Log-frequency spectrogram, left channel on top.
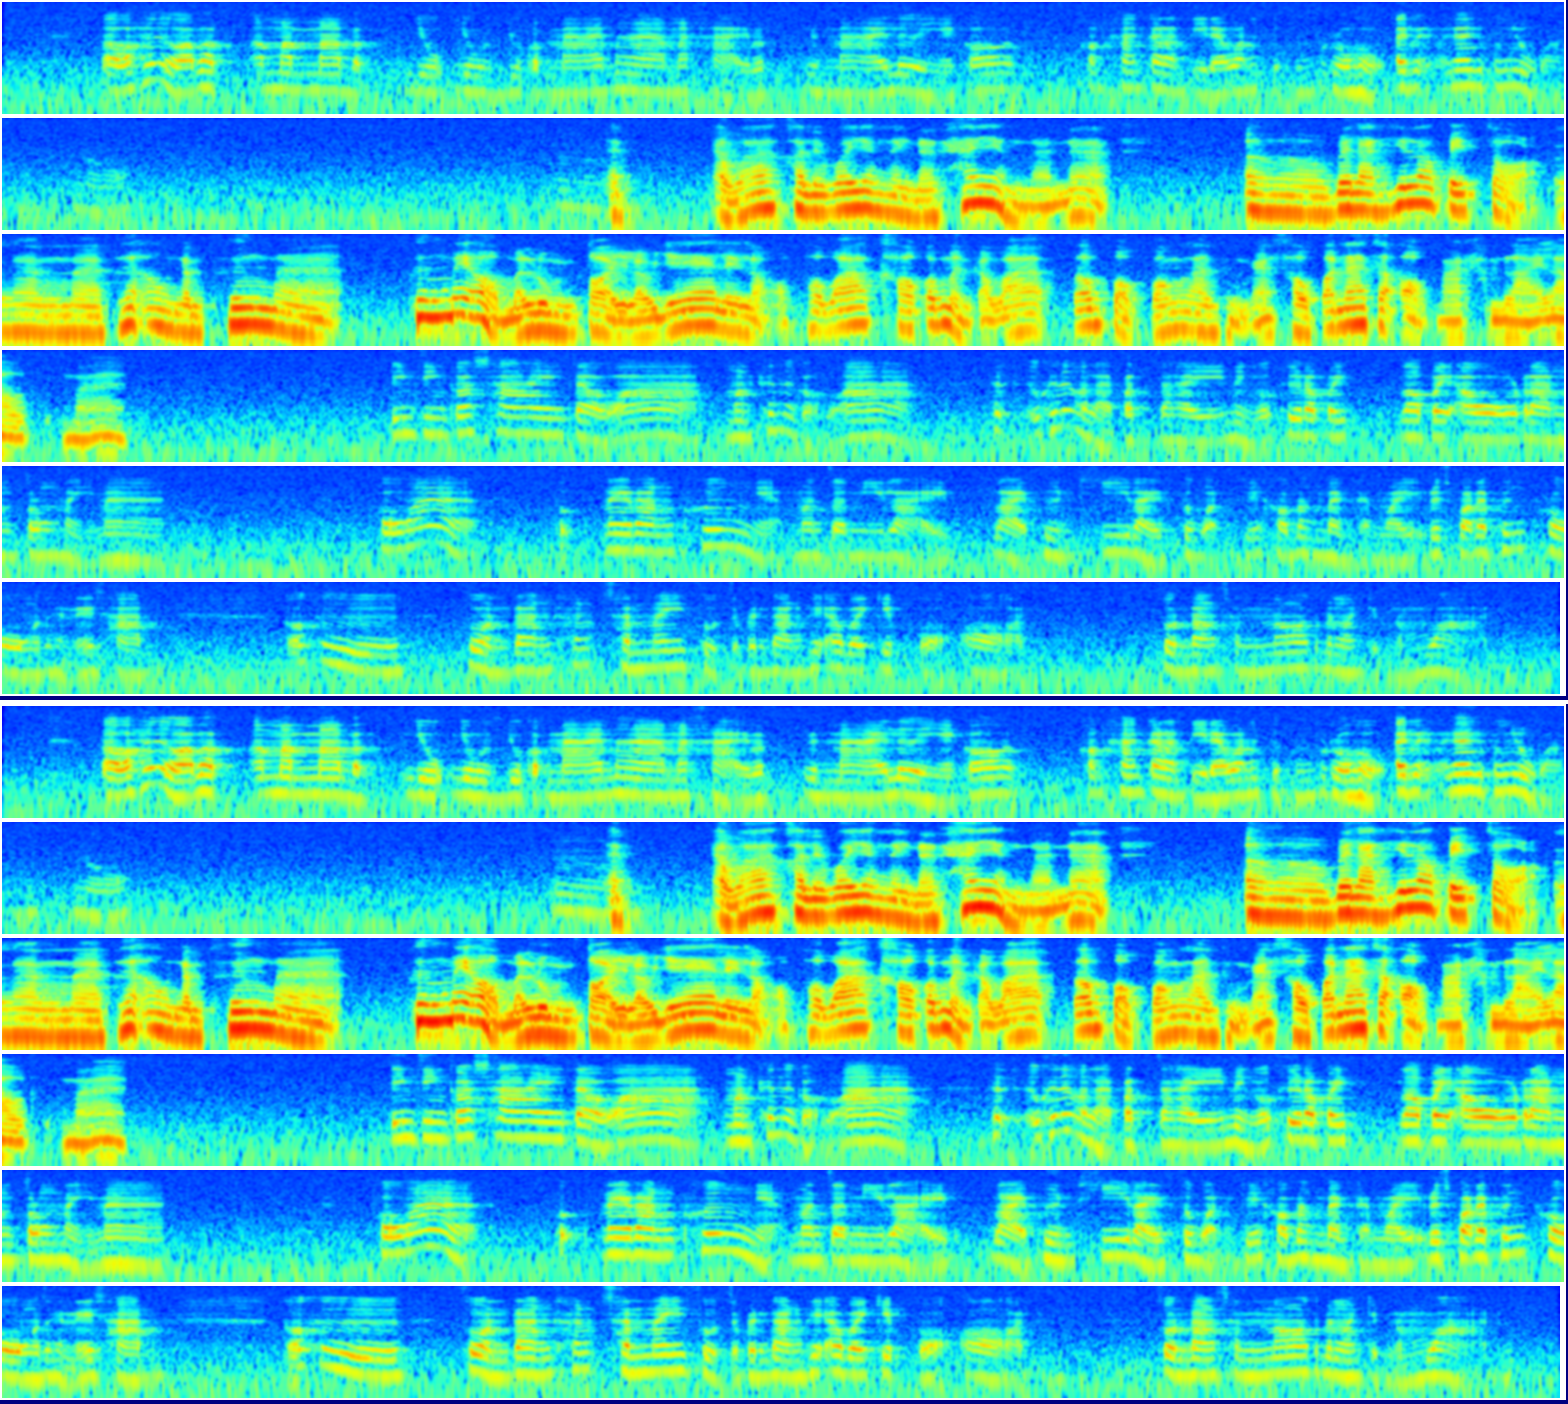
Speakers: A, on the right; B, on the right.
A: แต่ว่าถ้าเกิดว่าแบบเอามามาแบบอยู่อยู่อยู่กับไม้มามาขายแบบเป็นไม้เลยอย่างเงี้ยก็ค่อนข้างการันตีได้ว่านั่นคือผึ้งโพรงเอ้ยไม่ไม่ใช่ผึ้งหลวงเนาะอืม
B: แต่แต่ว่าเขาเรียกว่ายังไงนะถ้าอย่างนั้นอ่ะเออเวลาที่เราไปเจาะรังมาเพื่อเอาน้ำผึ้งมาผึ้งไม่ออกมารุมต่อยเราแย่เลยเหรอเพราะว่าเขาก็เหมือนกับว่าต้องปกป้องรังถูกไหมเขาก็น่าจะออกมาทำร้ายเราถูกไหม
A: จริงๆก็ใช่แต่ว่ามันขึ้นอยู่กับว่าขึ้นอยู่กับหลายปัจจัยหนึ่งก็คือเราไปเราไปเอารังตรงไหนมาเพราะว่าในรังผึ้งเนี่ยมันจะมีหลายหลายพื้นที่หลายส่วนที่เขาแบ่งๆกันไว้โดยเฉพาะในผึ้งโพรงจะเห็นได้ชัดก็คือส่วนรังข้างชั้นในสุดจะเป็นรังที่เอาไว้เก็บตัวอ่อนส่วนรังชั้นนอกจะเป็นรังเก็บน้ำหวาน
